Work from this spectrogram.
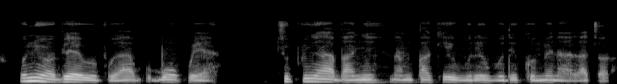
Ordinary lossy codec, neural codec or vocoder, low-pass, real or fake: none; codec, 16 kHz, 8 kbps, FreqCodec, larger model; none; fake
